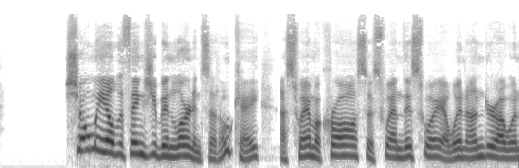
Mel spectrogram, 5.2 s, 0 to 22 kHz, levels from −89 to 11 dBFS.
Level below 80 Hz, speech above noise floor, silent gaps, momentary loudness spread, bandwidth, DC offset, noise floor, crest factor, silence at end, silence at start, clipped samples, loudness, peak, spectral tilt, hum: -70 dBFS; 65 dB; none; 11 LU; 16 kHz; under 0.1%; -86 dBFS; 18 dB; 0 s; 0.65 s; under 0.1%; -21 LUFS; -4 dBFS; -5 dB/octave; none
